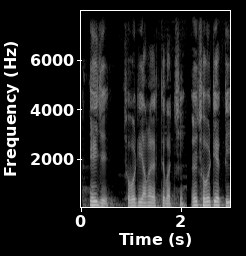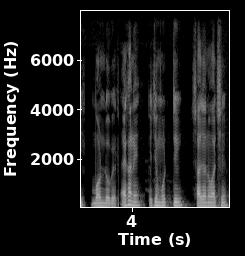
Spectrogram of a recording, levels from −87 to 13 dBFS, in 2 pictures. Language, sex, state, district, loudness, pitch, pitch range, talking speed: Bengali, male, West Bengal, Malda, -24 LUFS, 130 Hz, 115-140 Hz, 150 wpm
